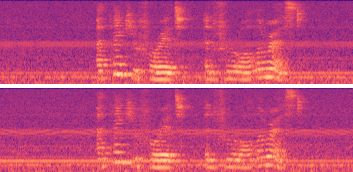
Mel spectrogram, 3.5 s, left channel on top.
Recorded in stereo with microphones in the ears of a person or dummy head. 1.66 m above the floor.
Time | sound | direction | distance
1.0 | a woman speaking | 20° left (ahead or behind) | 1.5 m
